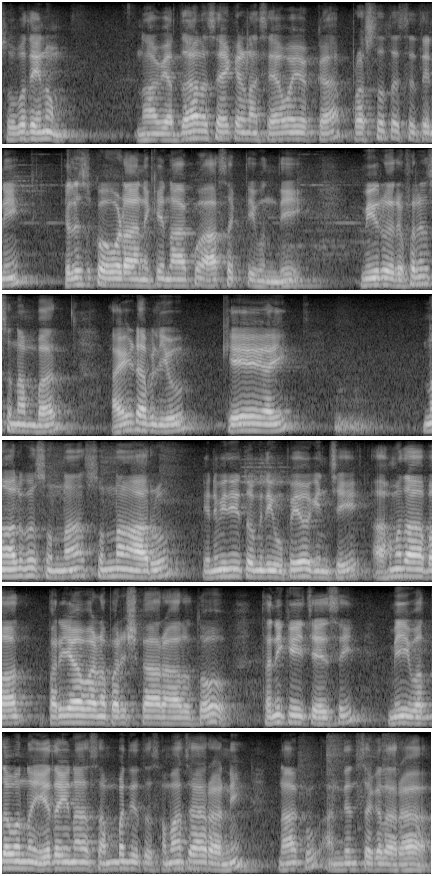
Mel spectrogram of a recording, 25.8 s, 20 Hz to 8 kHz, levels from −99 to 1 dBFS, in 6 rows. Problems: none marked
